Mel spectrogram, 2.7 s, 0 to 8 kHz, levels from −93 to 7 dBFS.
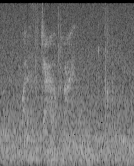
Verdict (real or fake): real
